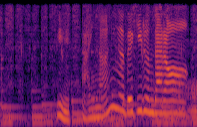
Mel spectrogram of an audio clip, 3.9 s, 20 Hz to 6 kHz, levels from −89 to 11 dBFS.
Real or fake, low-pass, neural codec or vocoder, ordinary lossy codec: real; 5.4 kHz; none; none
